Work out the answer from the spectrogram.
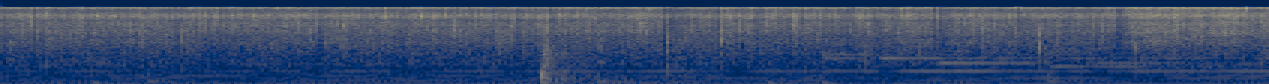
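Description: Chicken pieces sizzling as they fry in hot mustard oil in a non-stick kadai, stirred with a spatula, with one sharp knock about two seconds in.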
